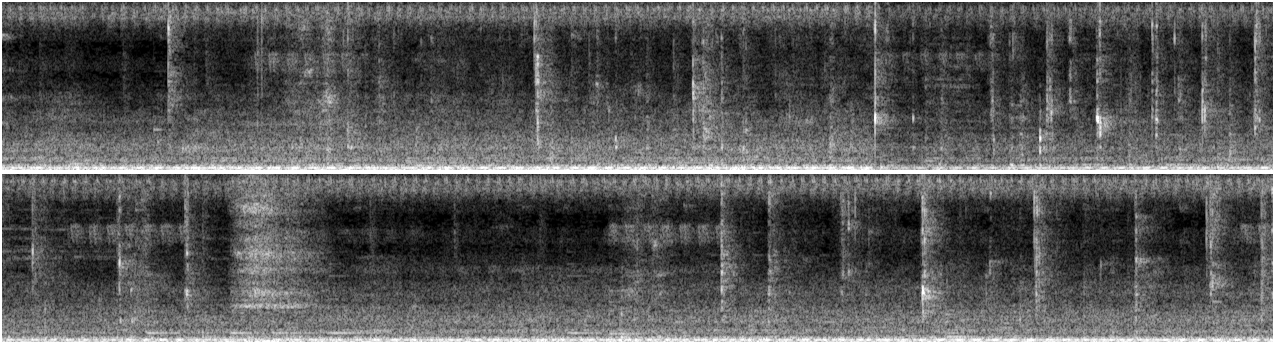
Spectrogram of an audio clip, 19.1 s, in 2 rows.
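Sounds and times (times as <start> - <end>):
steady low hum: 0.0 - 19.0
person chewing food: 4.0 - 11.6, 14.1 - 19.0
wet mouth clicks and smacks: 7.4 - 11.0.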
